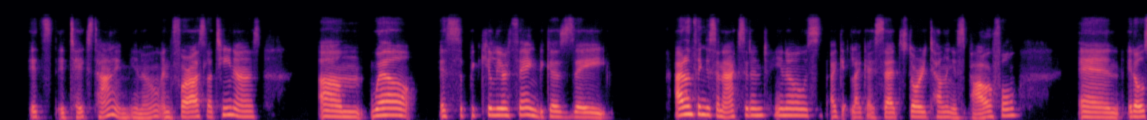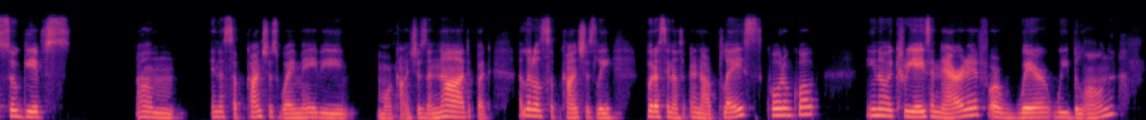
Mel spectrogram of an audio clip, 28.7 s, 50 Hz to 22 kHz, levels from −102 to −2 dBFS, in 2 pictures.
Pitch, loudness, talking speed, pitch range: 165 Hz, -32 LUFS, 150 wpm, 145-200 Hz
